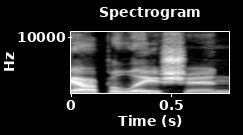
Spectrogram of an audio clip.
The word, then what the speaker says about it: Appalachian: Yes, I say Appalachian, not Appalachian. But my story begins with the Pacific Crest Trail. You see, I was born and raised in California, hence my Appalachian pronunciation.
